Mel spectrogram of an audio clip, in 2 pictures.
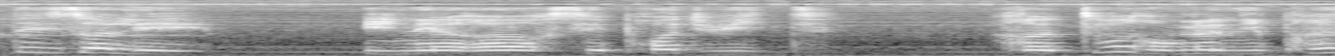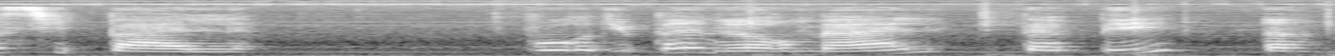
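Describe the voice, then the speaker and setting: Brief: woman as a stiff, polite ordering robot that keeps glitching, fairly high voice, faint hiss behind. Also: measured pace, close to an everyday voice. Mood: prim robotic. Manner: prim robotic menu prompts, wanders off script. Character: glitchy female sandwich-ordering voice machine. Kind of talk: comedy sketch parody of a voice menu.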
